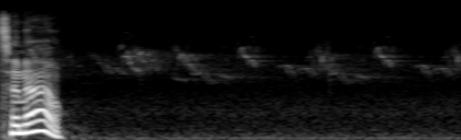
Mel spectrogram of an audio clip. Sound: silence

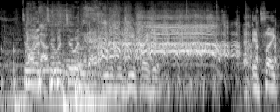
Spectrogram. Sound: laughing

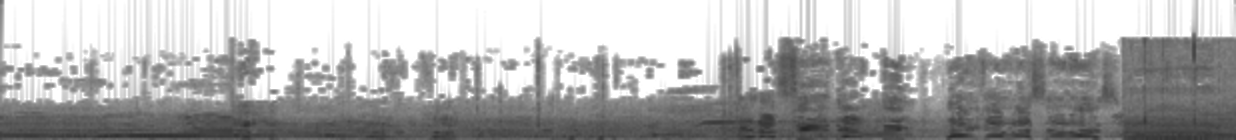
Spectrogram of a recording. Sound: clap

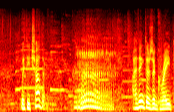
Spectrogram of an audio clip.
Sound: purrs

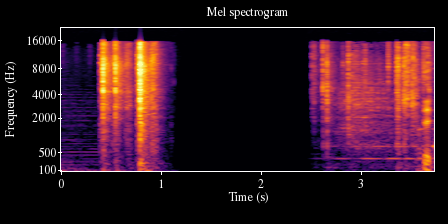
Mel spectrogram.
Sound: typewriter keystrokes, return slide

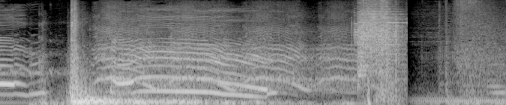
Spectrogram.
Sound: screaming

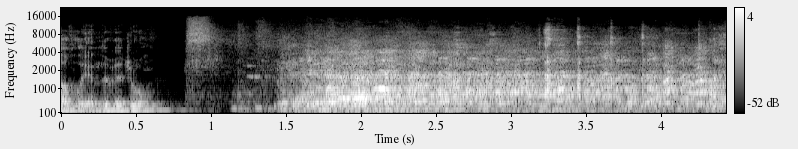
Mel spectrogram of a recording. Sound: crowd laughs

